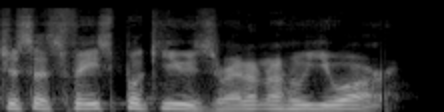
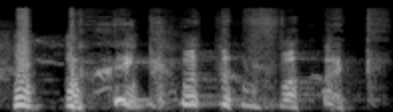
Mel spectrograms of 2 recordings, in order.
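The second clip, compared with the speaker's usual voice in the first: high, laughing disbelief; drawn-out, baffled "what the fuck"; incredulous; 8 semitones higher, much slower than usual. Real, not acted.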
